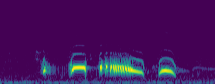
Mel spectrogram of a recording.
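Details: A spotted dove's lure call to draw in and excite other doves, one phrase of a short note, a steady coo, a long trilling purr falling in pitch and a rounded final coo, with soft low rumble behind.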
